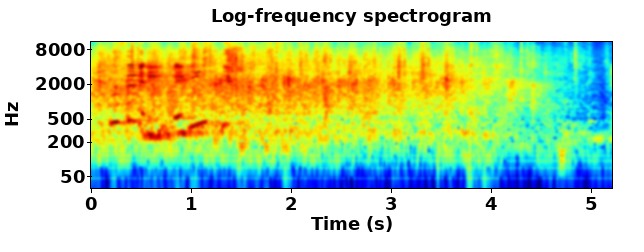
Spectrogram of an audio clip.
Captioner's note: applause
